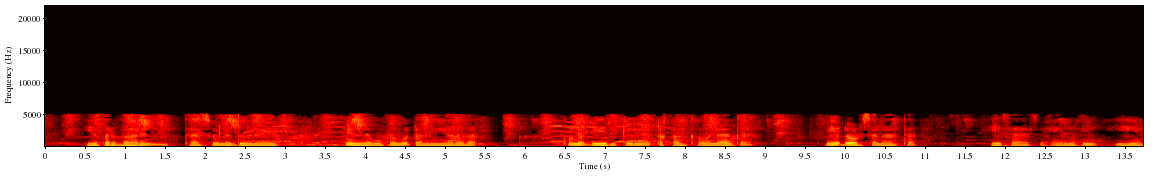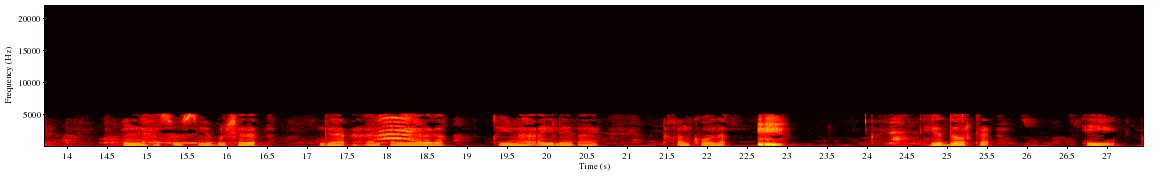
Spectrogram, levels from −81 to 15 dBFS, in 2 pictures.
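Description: Throughout the speech, likely MP3 compression at a very low bitrate removes everything above 5.1 kHz and leaves watery, swirly sibilants. A spectrogram shows a flat ceiling there with flickering gaps below.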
